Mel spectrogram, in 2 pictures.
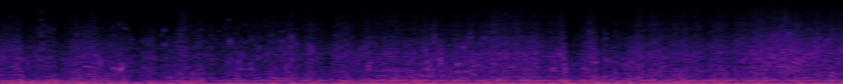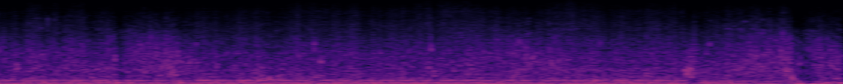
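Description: A small boat engine hums steadily.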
